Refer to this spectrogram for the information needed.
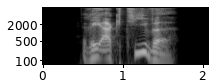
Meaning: inflection of reaktiv: 1. strong/mixed nominative/accusative feminine singular 2. strong nominative/accusative plural 3. weak nominative all-gender singular 4. weak accusative feminine/neuter singular
- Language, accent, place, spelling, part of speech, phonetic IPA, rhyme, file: German, Germany, Berlin, reaktive, adjective, [ˌʁeakˈtiːvə], -iːvə, De-reaktive.ogg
